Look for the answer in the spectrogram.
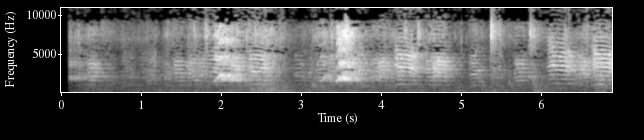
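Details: Colony of several breeding cockatiel pairs, with chicks out of the nest boxes, chatters together, with harsh, harmonic chirps and squawks rising above the din.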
